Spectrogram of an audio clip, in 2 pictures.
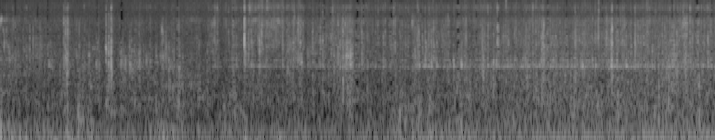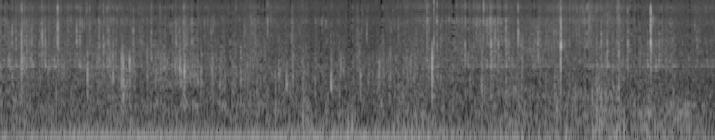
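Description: A bicycle frame clicks and clanks over bumps.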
